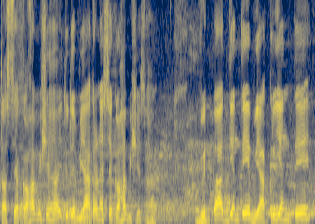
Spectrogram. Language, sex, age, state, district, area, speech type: Sanskrit, male, 18-30, Assam, Dhemaji, rural, spontaneous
